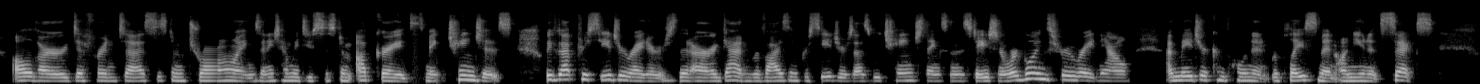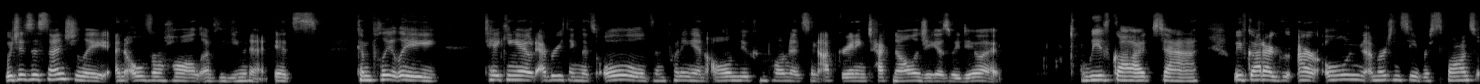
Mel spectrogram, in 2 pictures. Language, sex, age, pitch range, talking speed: English, female, 20-39, 170-200 Hz, 160 wpm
